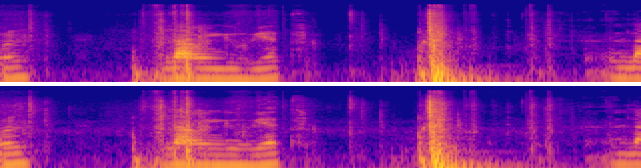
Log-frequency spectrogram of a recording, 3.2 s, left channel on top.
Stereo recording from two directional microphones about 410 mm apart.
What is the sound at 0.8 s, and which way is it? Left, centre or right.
Speech, centre.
